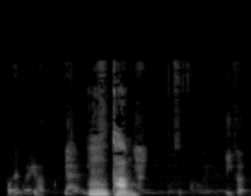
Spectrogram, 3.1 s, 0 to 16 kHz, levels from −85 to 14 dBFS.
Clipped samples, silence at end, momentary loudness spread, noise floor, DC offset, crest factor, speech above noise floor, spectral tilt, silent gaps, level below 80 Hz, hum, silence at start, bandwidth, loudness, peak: under 0.1%; 0.1 s; 26 LU; -65 dBFS; under 0.1%; 24 dB; 40 dB; -7 dB/octave; none; -78 dBFS; none; 0.1 s; 11.5 kHz; -22 LUFS; -4 dBFS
